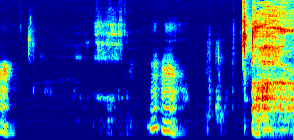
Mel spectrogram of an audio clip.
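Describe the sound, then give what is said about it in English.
Someone drinks a glass of water, with a few wet gulps and soft mouth clicks separated by short pauses, then a loud, breathy exhale at the end. “I got a glass of water.”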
